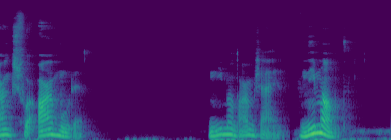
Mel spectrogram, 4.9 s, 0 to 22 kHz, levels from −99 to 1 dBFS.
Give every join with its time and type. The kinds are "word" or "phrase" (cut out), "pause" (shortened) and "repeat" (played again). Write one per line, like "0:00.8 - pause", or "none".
0:03.0 - word
0:03.6 - pause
